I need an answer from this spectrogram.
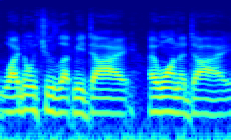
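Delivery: normal talking voice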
